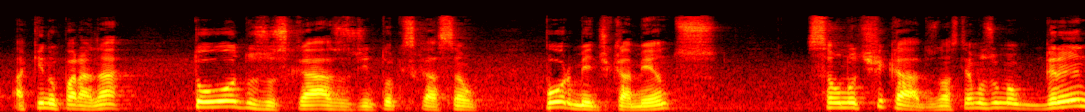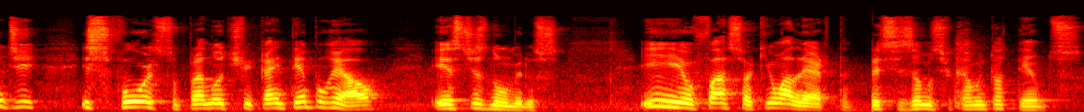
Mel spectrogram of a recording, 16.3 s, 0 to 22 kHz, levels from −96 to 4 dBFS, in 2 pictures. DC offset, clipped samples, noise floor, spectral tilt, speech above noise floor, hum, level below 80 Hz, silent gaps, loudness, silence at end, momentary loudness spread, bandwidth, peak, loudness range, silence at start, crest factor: under 0.1%; under 0.1%; -57 dBFS; -5.5 dB/octave; 36 dB; none; -66 dBFS; none; -21 LUFS; 0.1 s; 11 LU; 12.5 kHz; -4 dBFS; 3 LU; 0.1 s; 18 dB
